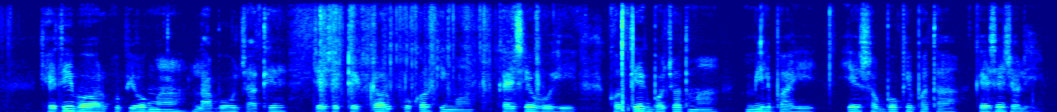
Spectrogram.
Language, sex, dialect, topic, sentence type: Chhattisgarhi, male, Eastern, agriculture, question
